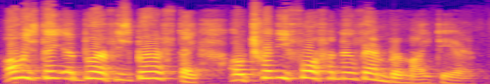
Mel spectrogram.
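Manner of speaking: high rising Bristol mother's voice. Retold or imitated. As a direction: lift every line up like a question. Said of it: "She said".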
